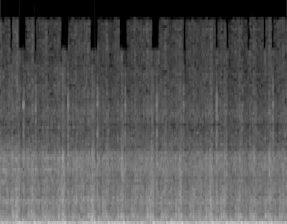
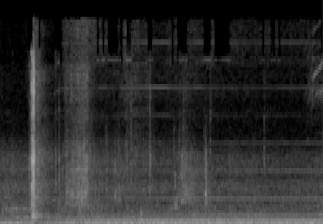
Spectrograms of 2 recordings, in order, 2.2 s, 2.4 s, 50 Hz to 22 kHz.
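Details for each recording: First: Raider 150 FI motorcycle at 43,904 km before tensioner reset: fast light ticking over a low single-cylinder idle thump that doesn't fade, not yet very loud but sometimes louder; cam chain tensioner needs resetting. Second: Raider 150 FI motorcycle at about 43,000 km, just after cam chain tensioner reset: starts and settles into a steady idle with only a light, even tick left, attributed to the engine's age; cam chain now near normal.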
